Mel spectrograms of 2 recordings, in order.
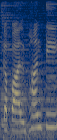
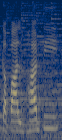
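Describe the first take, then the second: First: The second word has an added nasal sound. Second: The second word has an added r sound. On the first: "कई लोग कहते हैं कपाल भांति" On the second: "कई लोग कहते हैं कपाल भारती"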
